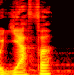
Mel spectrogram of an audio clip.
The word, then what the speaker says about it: Jaffa: And obviously, so this story is set in Jaffa, or Jaffa as it's pronounced, which is the outskirts of Tel Aviv.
